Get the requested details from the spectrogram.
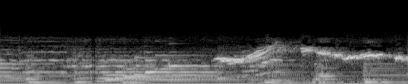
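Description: A bright whistled melody rises and glides over a steady instrumental backing, coming in strongly partway through and carrying the tune to the end.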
